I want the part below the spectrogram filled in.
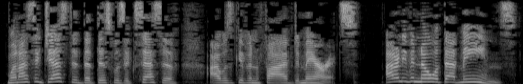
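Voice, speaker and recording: A woman's voice: fairly high pitch, expressive, brisk, a bit bright, no echo, pitched above the performer's own voice. Woman voicing a wry, exasperated young vampire woman. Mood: indignant. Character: sarcastic, exasperated young female vampire bookshop owner.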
